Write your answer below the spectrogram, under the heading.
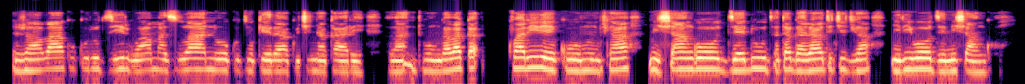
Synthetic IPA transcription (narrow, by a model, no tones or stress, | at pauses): ʐaʋakukuɾud͡zirwamazuʋano̞kud͡zo̞ke̞ɾakut͡ʃiɲakaɾe̞ | ʋantʰuŋɡaʋa | kwaɾire̞kumud͡ʒɡamiʃaŋɡo̞d͡ze̞ɗud͡zataɡʱaɾatit͡ʃid͡ʒɡamiriwo̞d͡ze̞miʃaːŋɡo̞̥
